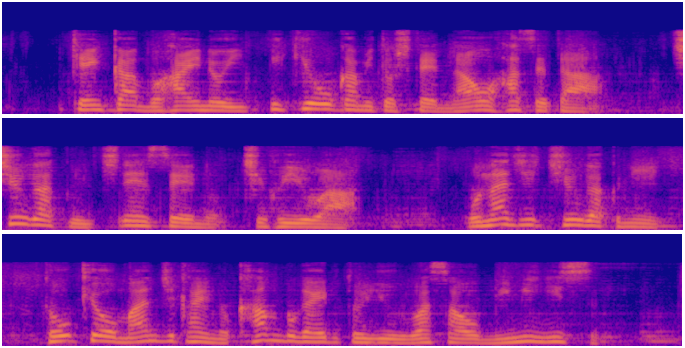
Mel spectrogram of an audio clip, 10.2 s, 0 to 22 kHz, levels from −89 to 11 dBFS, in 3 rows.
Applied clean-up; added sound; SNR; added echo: neural separator model SepFormer DNS4.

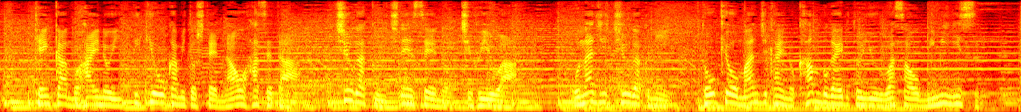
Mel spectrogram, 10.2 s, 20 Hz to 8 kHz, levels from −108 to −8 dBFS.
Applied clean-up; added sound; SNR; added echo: none; Trumpet; 14 dB; none.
